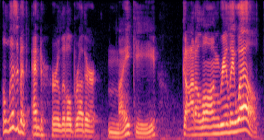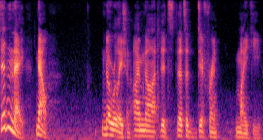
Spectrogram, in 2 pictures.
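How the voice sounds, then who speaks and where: Reading picture books and chatting to little ones, this storytime host is playful, whimsical and rambling. He has a mid-range male voice with big pitch swings and takes an unhurried pace.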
